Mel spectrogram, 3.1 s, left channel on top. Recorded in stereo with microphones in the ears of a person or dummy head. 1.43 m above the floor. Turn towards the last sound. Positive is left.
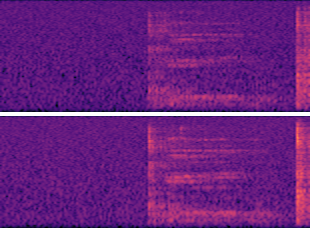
turn(degrees=-30)  # may be behind; listen again after turning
